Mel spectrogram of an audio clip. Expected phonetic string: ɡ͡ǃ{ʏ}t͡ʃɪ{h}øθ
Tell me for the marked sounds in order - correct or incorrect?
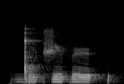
correct, incorrect: p

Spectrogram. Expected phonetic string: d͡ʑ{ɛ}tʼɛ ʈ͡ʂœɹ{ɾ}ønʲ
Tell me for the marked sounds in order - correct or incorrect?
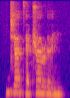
incorrect: œ, correct

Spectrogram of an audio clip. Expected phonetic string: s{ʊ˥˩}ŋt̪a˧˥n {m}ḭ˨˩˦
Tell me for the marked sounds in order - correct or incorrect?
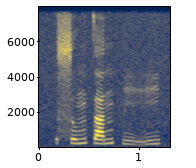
incorrect: ʊ˧˥, incorrect: p

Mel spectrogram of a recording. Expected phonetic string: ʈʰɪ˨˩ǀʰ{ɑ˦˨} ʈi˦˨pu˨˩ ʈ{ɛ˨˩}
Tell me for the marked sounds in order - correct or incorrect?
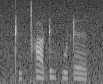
correct, correct

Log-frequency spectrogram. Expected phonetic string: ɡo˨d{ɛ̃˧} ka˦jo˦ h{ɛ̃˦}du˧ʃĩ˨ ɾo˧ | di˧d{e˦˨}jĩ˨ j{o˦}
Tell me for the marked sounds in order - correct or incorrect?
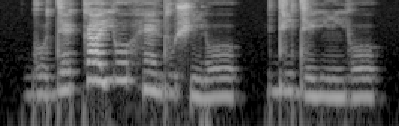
incorrect: ɛ˧, correct, incorrect: e˨, incorrect: o˧

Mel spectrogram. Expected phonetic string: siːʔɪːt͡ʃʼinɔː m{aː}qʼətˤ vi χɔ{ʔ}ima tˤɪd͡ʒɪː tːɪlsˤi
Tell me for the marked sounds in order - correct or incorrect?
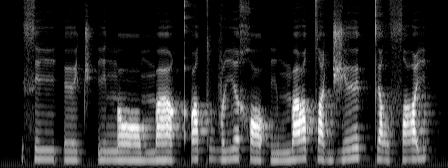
correct, correct

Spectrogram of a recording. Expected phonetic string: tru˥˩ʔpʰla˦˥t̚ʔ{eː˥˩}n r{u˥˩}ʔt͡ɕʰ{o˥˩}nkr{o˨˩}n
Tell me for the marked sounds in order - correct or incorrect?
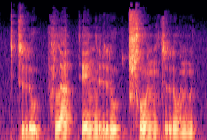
incorrect: e˥˩, incorrect: u˦˥, correct, correct

